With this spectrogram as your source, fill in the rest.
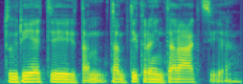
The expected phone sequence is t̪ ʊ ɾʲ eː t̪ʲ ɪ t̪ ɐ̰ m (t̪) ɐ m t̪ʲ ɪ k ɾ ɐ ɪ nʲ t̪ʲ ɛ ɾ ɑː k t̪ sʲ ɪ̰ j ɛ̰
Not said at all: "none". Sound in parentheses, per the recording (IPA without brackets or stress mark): t̪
